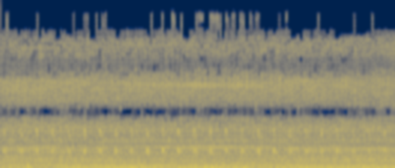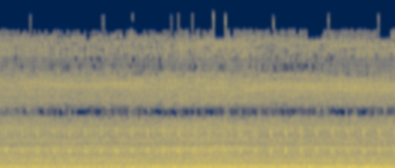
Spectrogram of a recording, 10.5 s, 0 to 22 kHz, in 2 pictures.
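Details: 2013 2500 HD with 6.0 Vortec petrol V8 at idle: a sharp, light chirping tick repeating steadily, about two to three times a second; cause unknown.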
